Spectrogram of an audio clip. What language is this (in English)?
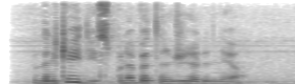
Kabyle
